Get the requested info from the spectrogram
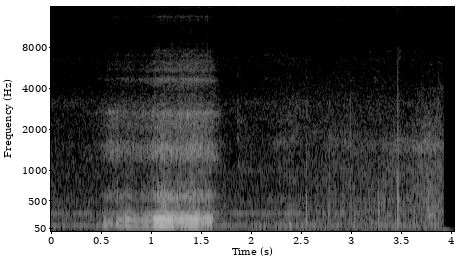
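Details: Snoring: one loud, rough, rattling snore about a second long, then quiet breathing in a small room.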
